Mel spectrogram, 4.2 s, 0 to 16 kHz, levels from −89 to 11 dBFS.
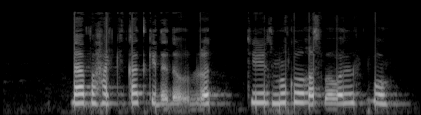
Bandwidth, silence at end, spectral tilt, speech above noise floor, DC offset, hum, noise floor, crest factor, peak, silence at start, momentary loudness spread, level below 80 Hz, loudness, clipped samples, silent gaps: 11.5 kHz; 0.3 s; -5.5 dB/octave; 49 dB; under 0.1%; none; -74 dBFS; 18 dB; -8 dBFS; 0.7 s; 8 LU; -66 dBFS; -26 LUFS; under 0.1%; none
